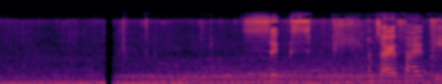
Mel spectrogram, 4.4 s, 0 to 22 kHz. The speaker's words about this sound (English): This bus being driven by employee number 3214, by the way. Employee 3214. 8WDK547. Inland Empire Boulevard. All right, as you hear from Archibald turning on Inland Empire, this is Route 61.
